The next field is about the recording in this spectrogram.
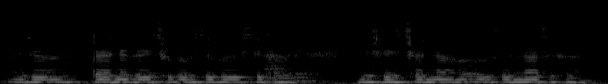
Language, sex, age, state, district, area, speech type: Hindi, male, 30-45, Uttar Pradesh, Ghazipur, rural, spontaneous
